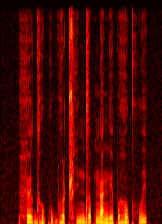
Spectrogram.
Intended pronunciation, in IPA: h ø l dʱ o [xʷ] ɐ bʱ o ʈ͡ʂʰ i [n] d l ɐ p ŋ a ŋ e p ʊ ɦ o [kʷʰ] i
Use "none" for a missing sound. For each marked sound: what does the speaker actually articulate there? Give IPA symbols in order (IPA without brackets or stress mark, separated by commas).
kʷ, ŋ, kʷʰ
